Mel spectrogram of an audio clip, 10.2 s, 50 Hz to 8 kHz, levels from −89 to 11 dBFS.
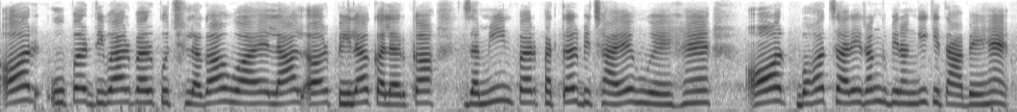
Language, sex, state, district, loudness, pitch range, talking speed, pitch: Hindi, female, Maharashtra, Pune, -13 LUFS, 285-320 Hz, 145 wpm, 305 Hz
